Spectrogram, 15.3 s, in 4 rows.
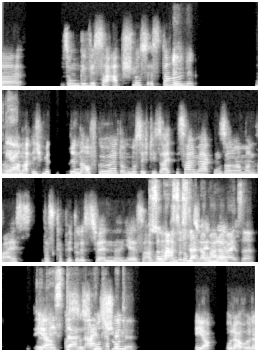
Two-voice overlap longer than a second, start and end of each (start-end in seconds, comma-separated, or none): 9.8-11.1, 12.1-13.5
